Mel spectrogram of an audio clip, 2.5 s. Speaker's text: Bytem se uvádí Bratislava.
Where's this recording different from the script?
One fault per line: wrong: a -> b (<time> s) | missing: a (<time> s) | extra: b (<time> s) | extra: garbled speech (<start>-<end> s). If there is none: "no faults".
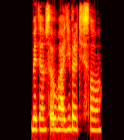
no faults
